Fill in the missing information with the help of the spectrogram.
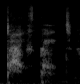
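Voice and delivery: whispered key phrase, under the breath; whispering to oneself. Retold or imitated. Actor slipping into an accent at an audition, whispering. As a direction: whisper it privately to yourself. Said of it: "keep whispering to myself under my breath".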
